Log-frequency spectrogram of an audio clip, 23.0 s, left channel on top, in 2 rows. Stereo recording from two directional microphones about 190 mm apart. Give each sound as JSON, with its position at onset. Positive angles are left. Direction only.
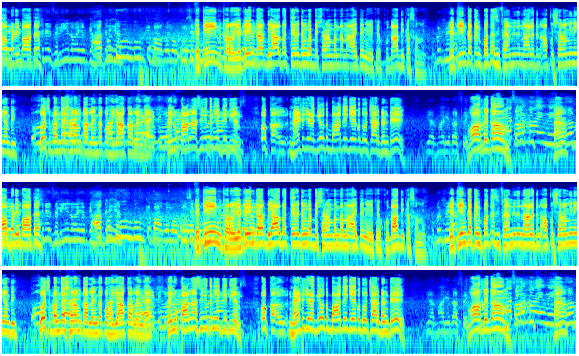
{"t": 0.0, "sound": "a man's voice", "side_deg": -35}
{"t": 3.8, "sound": "a man's voice", "side_deg": -25}
{"t": 7.9, "sound": "a man's voice", "side_deg": -20}
{"t": 9.7, "sound": "a man's voice", "side_deg": -5}
{"t": 10.0, "sound": "a man's voice", "side_deg": -30}
{"t": 20.8, "sound": "a man's voice", "side_deg": -15}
